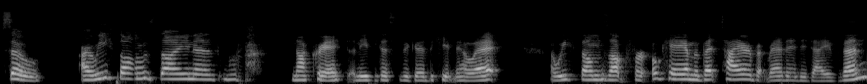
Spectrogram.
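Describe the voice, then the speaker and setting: A woman with a Derry accent talks at medium pitch and a moderate pace in a quiet setting. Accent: Derry Irish. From Northern Ireland, Derry. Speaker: agile coach. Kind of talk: online talk to an audience. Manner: friendly, engaging.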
